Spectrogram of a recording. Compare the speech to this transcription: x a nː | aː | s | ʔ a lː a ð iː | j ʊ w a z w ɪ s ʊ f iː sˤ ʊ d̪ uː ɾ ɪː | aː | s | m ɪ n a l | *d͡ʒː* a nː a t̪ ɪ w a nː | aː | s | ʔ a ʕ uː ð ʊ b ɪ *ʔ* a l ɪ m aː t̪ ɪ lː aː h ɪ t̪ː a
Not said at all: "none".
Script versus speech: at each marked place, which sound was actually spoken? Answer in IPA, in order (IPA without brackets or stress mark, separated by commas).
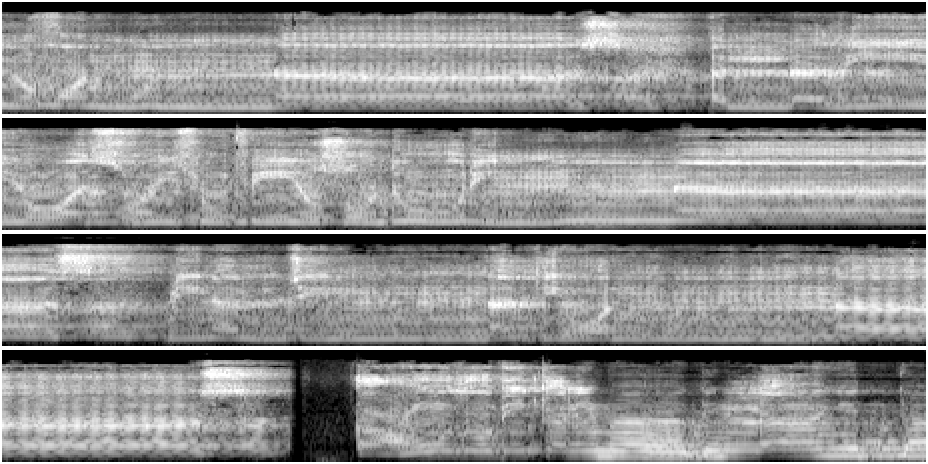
d͡ʒ, k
